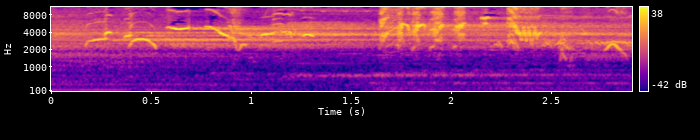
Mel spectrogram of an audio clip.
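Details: Oriental magpie-robin song meant to provoke other magpie-robins into singing: clear slurred whistles, then a dense burst of sharp high chirps and twittering notes, with a faint low hum beneath.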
